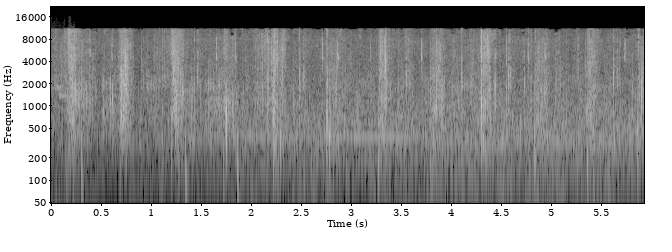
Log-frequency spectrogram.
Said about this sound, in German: Aber Fakt ist, die Mikrofone sind da, die Tests laufen, dürft ihr euch gerne anhören und ja, das Ergebnis mit den Windgeräuschen hört ihr jetzt.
